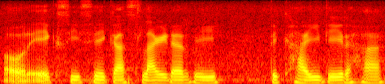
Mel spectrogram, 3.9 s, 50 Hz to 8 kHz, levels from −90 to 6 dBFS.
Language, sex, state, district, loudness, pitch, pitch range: Hindi, female, Bihar, Kaimur, -20 LUFS, 105 Hz, 105-110 Hz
